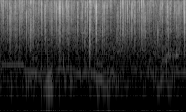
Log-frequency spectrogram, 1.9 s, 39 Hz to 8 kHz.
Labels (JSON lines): {"label": "biophony, cascading saw", "recorder": "SoundTrap 600 or HydroMoth"}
